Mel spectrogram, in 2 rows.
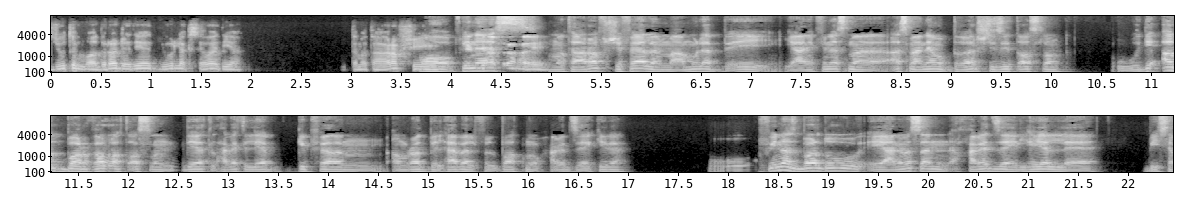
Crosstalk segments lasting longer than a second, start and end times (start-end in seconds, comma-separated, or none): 3.7-5.0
